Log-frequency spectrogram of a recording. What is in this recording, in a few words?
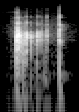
Lego Click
